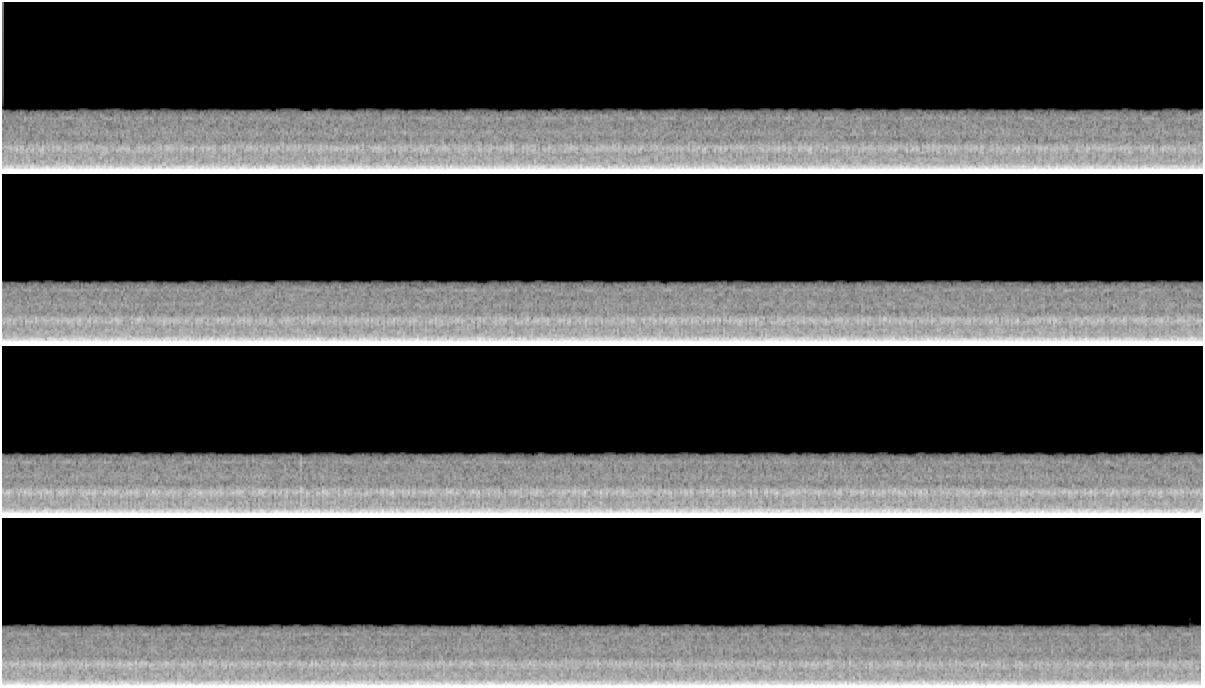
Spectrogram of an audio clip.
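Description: Case backhoe loader's diesel engine idling steadily, a continuous low hum.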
